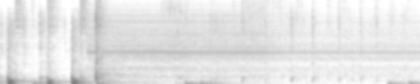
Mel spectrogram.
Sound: upbeat music; toothbrush vibrating

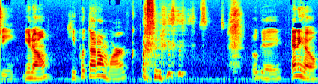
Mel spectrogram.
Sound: laughs

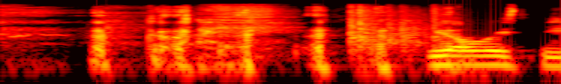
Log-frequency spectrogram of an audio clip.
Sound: laughter

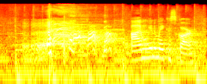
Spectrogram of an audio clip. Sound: laughing

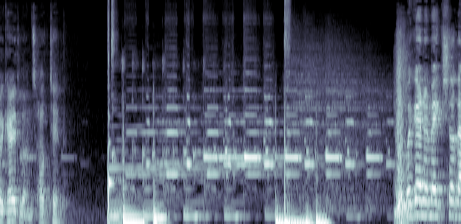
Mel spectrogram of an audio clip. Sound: pop; whoosh

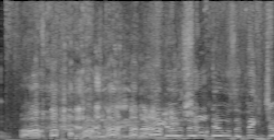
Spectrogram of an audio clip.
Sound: all laughing; group chattering

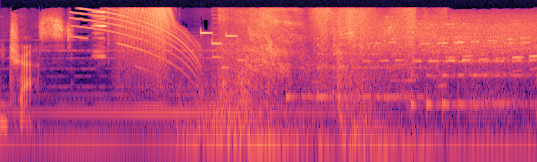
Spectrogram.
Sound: synthesized whoosh

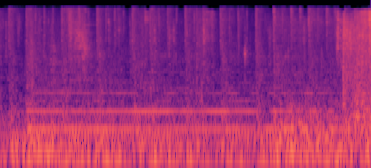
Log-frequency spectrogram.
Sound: none

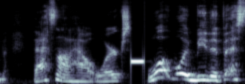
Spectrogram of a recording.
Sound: beep

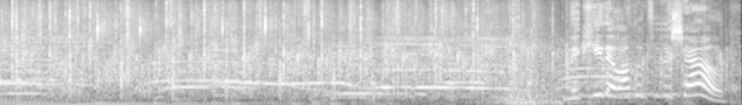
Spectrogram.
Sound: applause and cheering

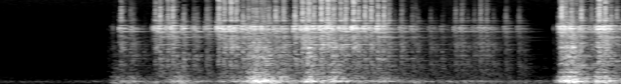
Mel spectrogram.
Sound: mechanical sounds

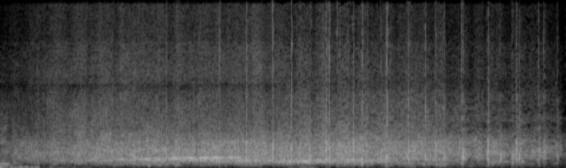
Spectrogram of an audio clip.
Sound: attendees applauding; attendees cheering

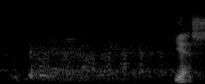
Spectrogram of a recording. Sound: congregation laughing

